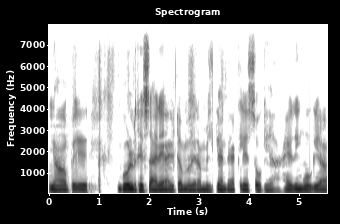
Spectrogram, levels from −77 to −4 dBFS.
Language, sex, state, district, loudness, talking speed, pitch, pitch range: Hindi, male, Uttar Pradesh, Etah, -19 LUFS, 170 wpm, 100 Hz, 100-105 Hz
